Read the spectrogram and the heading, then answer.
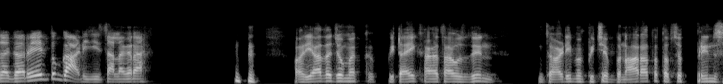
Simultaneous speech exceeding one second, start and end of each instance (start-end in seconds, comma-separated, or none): none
